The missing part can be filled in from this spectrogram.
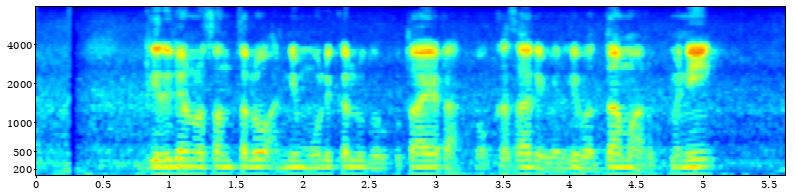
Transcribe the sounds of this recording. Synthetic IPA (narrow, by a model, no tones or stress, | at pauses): ɡiɾɐd͡ʒɐnʋɐsɐnt̪ɐlo̞ːɐnːimuːlikɐlːud̪oɾukut̪aːjɐʈɐɔkːɐsaːɾiʋe̞ɭːiʋɐd̪ːaːmaːɾukmini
